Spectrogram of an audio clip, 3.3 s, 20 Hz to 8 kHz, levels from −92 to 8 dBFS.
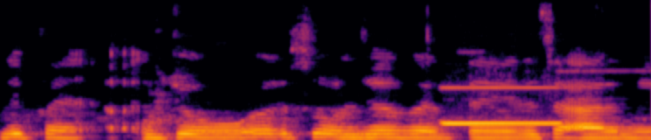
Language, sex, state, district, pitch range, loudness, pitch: Hindi, female, Maharashtra, Nagpur, 195-205 Hz, -14 LUFS, 200 Hz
